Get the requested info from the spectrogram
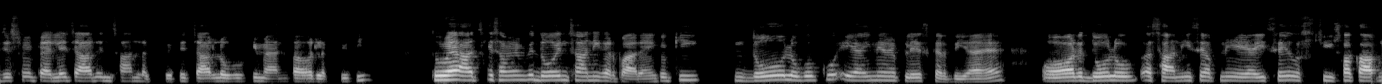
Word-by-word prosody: जिसमें 165 +2 -8
पहले 165 0 -1
4 160 0 0
इंसान 160 -2 -8
लगते 145 -2 -9
थे, 155 - -8
4 145 -1 0
लोगों 150 -1 -2
की 150 +3 -8
मैनपावर 140 0 -2
लगती 140 +2 -5
थी। 195 +8 -10 0.6
तो 205 - +8
वह 210 +1 +11
आज 195 0 +3
के 215 - -4
समय 205 0 -1
में 210 0 -3
2 195 0 +1
इंसान 195 -1 -2
ही 190 - -3
कर 175 -3 -2
पा 130 -3 +2
रहे 130 +1 -5
हैं। 140 +1 -9
क्योंकि 205 +6 -6 0.4
2 180 +5 +2
लोगों 195 -2 +1
को 225 +1 -3
एआई 185 -1 -1
ने 195 0 -4
रिप्लेस 160 -3 -4
कर 135 - -3
दिया 130 +1 -4
है 180 +8 -3 0.5
और 170 +3 +6
2 180 +2 +2
लोग 185 0 +1
आसानी 175 -1 0
से 190 - -4
अपनी 185 0 -4
एआई 165 0 0
से 195 0 -1
उस 185 -3 -5
चीज़ 175 -4 -6
का 180 - +5
काम 170 +1 +6
175 Hz, 205 wpm, -23 LUFS, 155-195 Hz, 0.6 s, वह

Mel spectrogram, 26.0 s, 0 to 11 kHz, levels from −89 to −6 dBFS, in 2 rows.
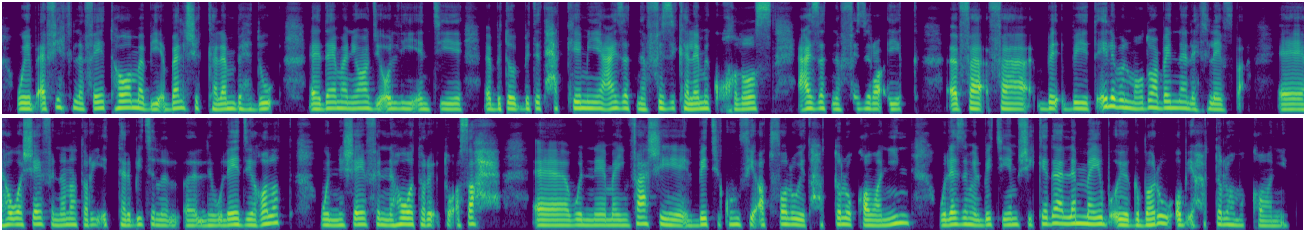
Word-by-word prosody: ويبقى 170 0 +2
فيه 215 +5 -3
خلافات، 180 0 -2
هو 195 +1 +6
ما 190 -2 +3
بيقبلش 170 +4 -1
الكلام 165 -1 0
بهدوء. 165 +1 -1 0.4
آآ، 160 - +4
دايمًا 180 +3 +1
يقعد 180 0 -1
يقول 165 +1 +1
لي 165 -2 -2
أنتِ 155 -1 -4 0.5
بتو 160 +2 +1
بتتحكمي، 180 +2 0
عايزة 180 +3 +1
تنفذي 170 +1 -2
كلامِك 170 0 +1
وخلاص، 165 +2 0 0.3
عايزة 175 +1 +3
تنفذي 165 0 -5
رأيِك. 160 -1 -1 0.5
آآ - - +6
ف 155 - -3
ف 170 +1 +2 0.3
ب 165 +2 0
بيتقلب 175 +8 +2
الموضوع 195 +1 +1
بينا 190 0 +1
لخلاف 155 -1 -3
بقى. - - -9 0.3
آآ، 150 0 +2
هو 175 +3 +3
شايف 185 0 0
إن 155 - -2
أنا 170 +2 +1
طريقة 160 -1 -4
تربيتي 170 +2 -2
لل 155 -2 -3
آآ، 150 0 -1
لولادي 155 +3 +1
غلط، 205 +7 +1 0.3
وإنه 160 -1 0
شايف 175 +2 0
إن 165 -2 +1
هو 180 +3 +5
طريقته 165 -2 -3
أصح، 485 - +1 0.3
آآ، 155 0 +3
وإن 155 0 0
ما 155 0 0
ينفعش 190 +6 +1
البيت 160 0 +1
يكون 180 0 -2
فيه 165 - -2
أطفال 180 +2 0
ويتحط 160 +1 -1
له 180 -2 +2
قوانين، 160 +8 +2 0.3
ولازم 175 +3 +2
البيت 165 +2 -2
يمشي 170 0 -1
كده، 205 +2 +3
لمّا 200 0 +4
يبقوا 185 -2 +2
يكبروا 165 +5 +3
ابقي 160 - +1
حطي 185 - -4
لهم 170 -3 -1
القوانين. 145 -2 -6
170 Hz, 165 wpm, -23 LUFS, 155-180 Hz, 0.5 s, هو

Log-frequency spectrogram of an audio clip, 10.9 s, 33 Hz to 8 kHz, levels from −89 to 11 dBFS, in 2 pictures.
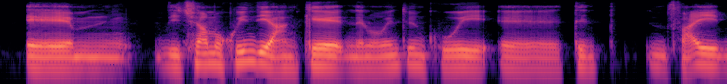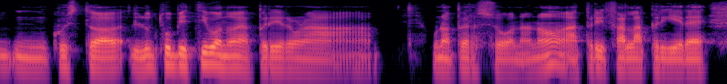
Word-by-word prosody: Ehm, 95 -1 +3
diciamo 115 +2 0
quindi, 135 0 +4
anche, 100 +2 +5
nel 95 0 -4
momento 105 +4 -3
in 110 -2 -4
cui, 100 -1 -1
ehm, 90 -2 -5
tent 100 0 -8 0.2
mhmm, 110 -2 -9
fai, 110 -3 +1
mhmm, 90 -4 -7
questo 95 -2 +1
lu 100 +2 -2
tuo 120 - +2
obiettivo, 115 +2 +2
no, 105 0 +1
è - - +2
aprire 95 0 -3
una 85 -3 -5 0.4
una - - -2
persona, 80 -2 -5
no, - - -1
apri - - -1
falla 90 -1 +1
aprire, 85 -1 -1
100 Hz, 150 wpm, -23 LUFS, 90-105 Hz, 0.4 s, anche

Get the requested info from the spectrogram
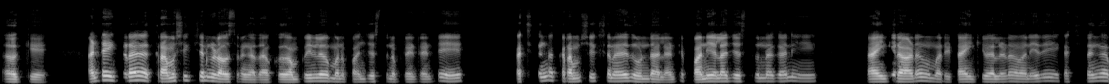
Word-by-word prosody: Okay. 120 -1 -5 0.5
అంటే 200 - +5
ఇక్కడ 185 -1 +1 0.3
క్రమశిక్షణ 175 +7 +2
కూడా - - +6
అవసరం 120 -1 -1
కదా! 110 0 -3
ఒక 115 - -2
కంపెనీ‌లో 150 +6 +1
మనం 135 -2 -3
పనిచేస్తున్నప్పుడేంటంటే, 125 +2 -6 0.7
ఖచ్చితంగా 180 +2 -2
క్రమశిక్షణ 150 +3 -2
అనేది 155 0 +2
ఉండాలి. 115 -3 -1
అంటే 115 - -13
పని 140 +5 +5
ఎలా 145 0 +4
చేస్తున్నా 145 +1 -4
కానీ, 155 +1 -5 0.7
టైంకి 130 0 +4
రావడం, 145 +6 +3
మరి 125 - -7
టైంకి 125 +1 -2
వెళ్ళడం 125 +2 -2
అనేది 140 +6 -6 0.2
ఖచ్చితంగా 150 +5 -5
135 Hz, 145 wpm, -21 LUFS, 125-155 Hz, 0.7 s, కూడా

